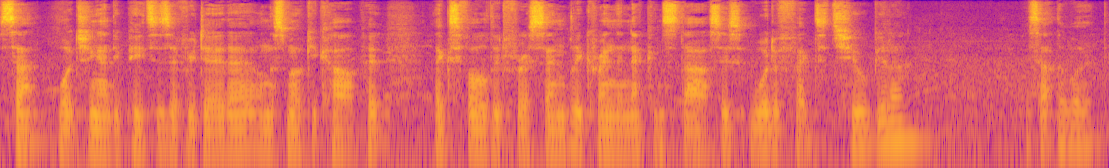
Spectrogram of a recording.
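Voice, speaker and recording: Fairly quick speech from a man, fairly low in pitch, its variation ordinary. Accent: Hull. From Northern England. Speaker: writer, poet. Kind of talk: spoken word poetry reading.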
